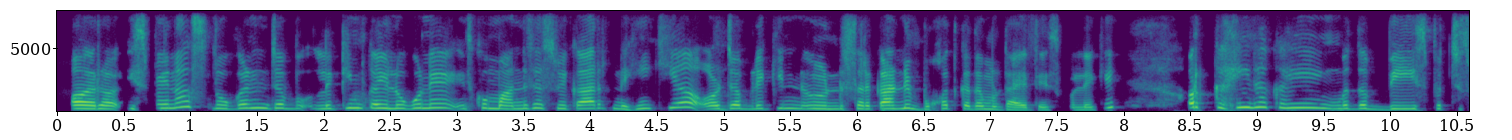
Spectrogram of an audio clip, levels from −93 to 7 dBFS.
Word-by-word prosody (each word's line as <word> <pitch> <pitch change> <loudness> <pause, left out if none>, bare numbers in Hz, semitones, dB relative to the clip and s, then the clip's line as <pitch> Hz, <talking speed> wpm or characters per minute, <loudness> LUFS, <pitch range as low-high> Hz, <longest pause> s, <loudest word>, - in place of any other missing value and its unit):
और 265 -1 +9 0.2
इसपे 305 +4 -3
ना 390 +6 +2
स्लोगन 295 +3 -1
जब 270 -4 -2
लेकिन 270 +5 -1
कई 305 0 +5
लोगों 285 +2 0
ने 330 +2 +2
इसको 285 +5 -5
मानने 265 -1 +1
से 310 +1 -2
स्वीकार 275 +1 +2
नहीं 250 +3 -4
किया 365 +3 +2
और 255 -5 +1
जब 275 -4 +1
लेकिन 270 +2 -5
उन 255 -2 -1
सरकार 260 +1 +5
ने 300 - +2 0.2
बहुत 275 +2 -5
कदम 235 -2 0
उठाए 200 -4 0
थे - - -4
इसको 190 0 -13
लेके 195 - -5 0.6
और 345 - +8
कहीं 355 +3 +3
न 380 +1 +3
कहीं 330 -4 0
मतलब 270 -4 -2
20-25 255 -1 -4
270 Hz, 185 wpm, -22 LUFS, 255-310 Hz, 0.6 s, और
